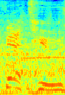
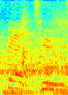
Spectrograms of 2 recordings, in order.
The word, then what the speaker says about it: Fetu: So Coach Fetu spelled F-E-T-U. For the longest time, I was pronouncing it Coach Feta, like feta cheese.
